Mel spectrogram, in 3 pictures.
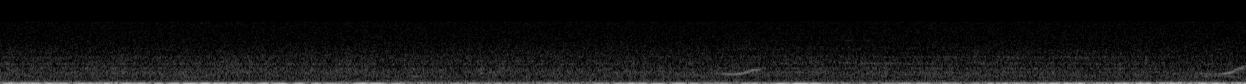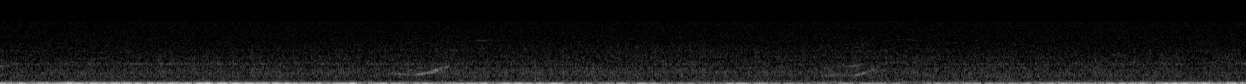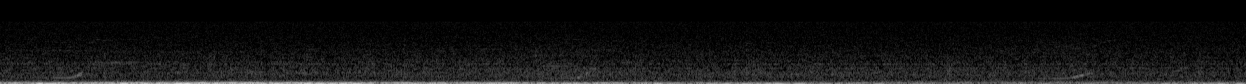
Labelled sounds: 20.8	21.7	humpback whale, 0.80 to 3.2 kHz

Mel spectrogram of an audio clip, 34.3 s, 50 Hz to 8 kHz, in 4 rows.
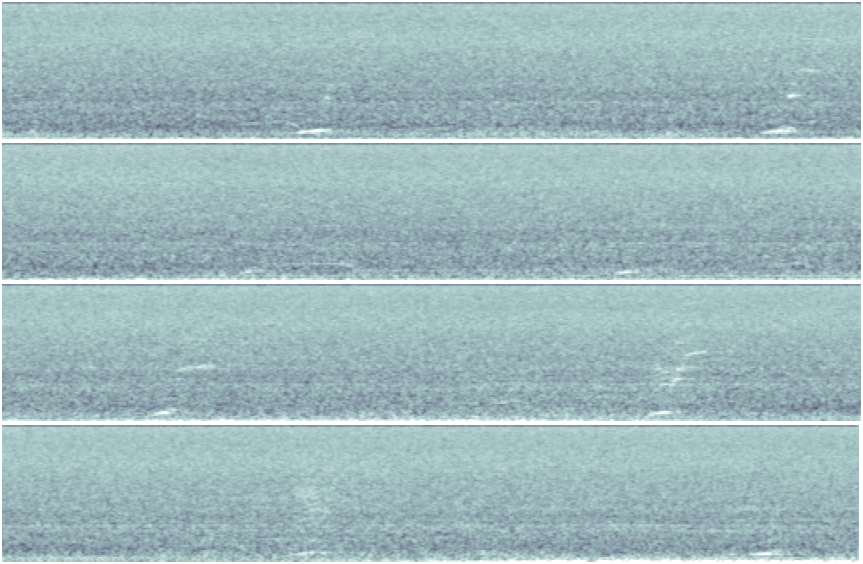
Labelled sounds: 18.9	19.3	humpback whale, 1.1 to 1.4 kHz

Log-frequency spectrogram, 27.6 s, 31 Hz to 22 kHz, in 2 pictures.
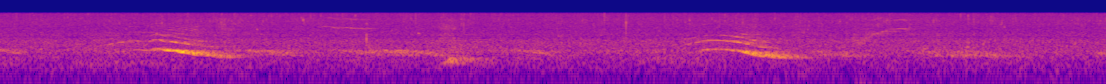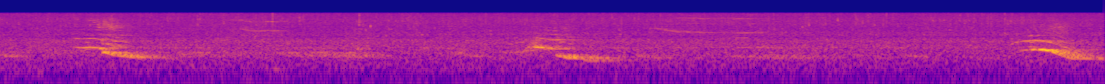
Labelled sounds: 1.5	2.4	humpback whale, 0.78 to 1.7 kHz
4.0	4.8	humpback whale, 2.2 to 5.1 kHz
8.7	9.5	humpback whale, 0.78 to 1.4 kHz
10.9	11.4	humpback whale, 1.3 to 4.7 kHz
14.8	15.4	humpback whale, 0.88 to 4.4 kHz
16.8	17.4	humpback whale, 1.9 to 4.2 kHz
20.5	20.9	humpback whale, 0.91 to 1.2 kHz
22.0	23.3	humpback whale, 1.6 to 5.5 kHz
26.5	27.1	humpback whale, 0.78 to 1.0 kHz

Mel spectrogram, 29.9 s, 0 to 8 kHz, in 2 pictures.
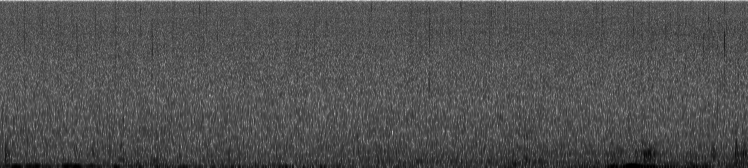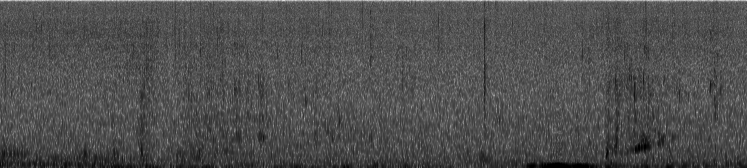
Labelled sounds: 27.5	27.8	water noise, 1.7 to 2.0 kHz

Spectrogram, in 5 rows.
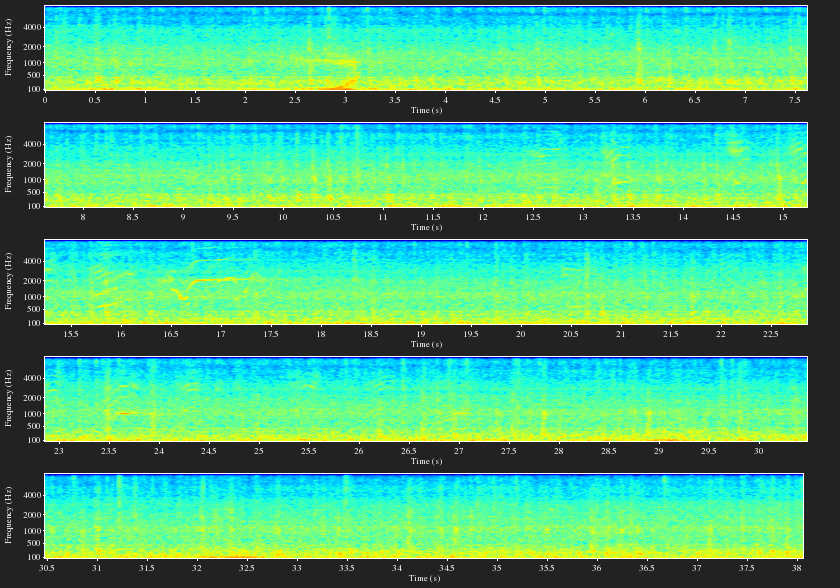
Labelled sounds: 16.7	17.4	killer whale, southern resident, 1.6 to 4.4 kHz

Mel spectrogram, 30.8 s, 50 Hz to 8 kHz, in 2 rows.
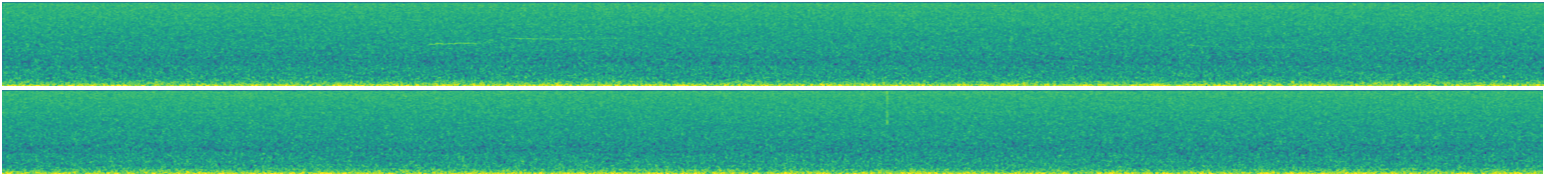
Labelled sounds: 4.3	5.6	killer whale, 1.7 to 2.2 kHz

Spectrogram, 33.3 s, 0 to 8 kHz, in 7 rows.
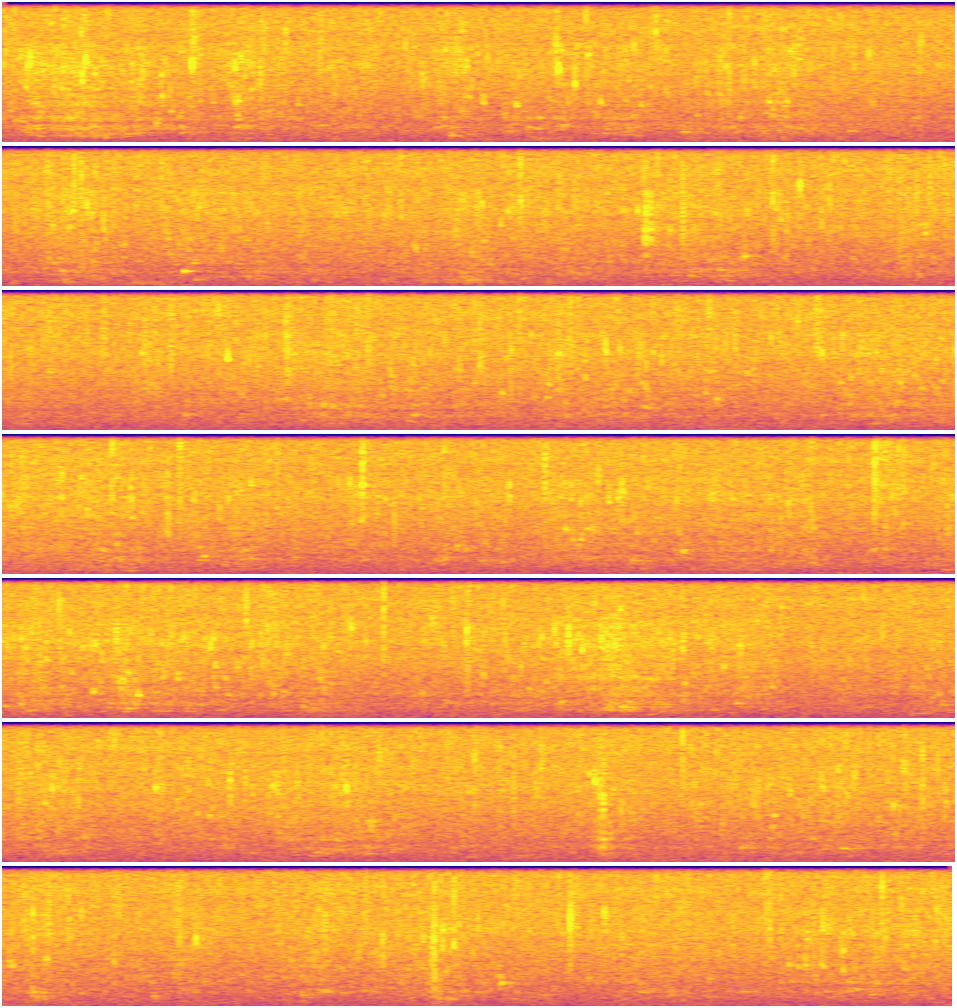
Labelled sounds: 11.1	11.4	water noise, 1.2 to 1.6 kHz

